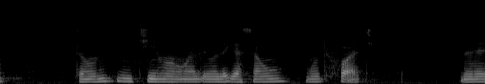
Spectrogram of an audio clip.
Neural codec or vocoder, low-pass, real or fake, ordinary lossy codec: vocoder, 22.05 kHz, 80 mel bands, Vocos; 5.4 kHz; fake; none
